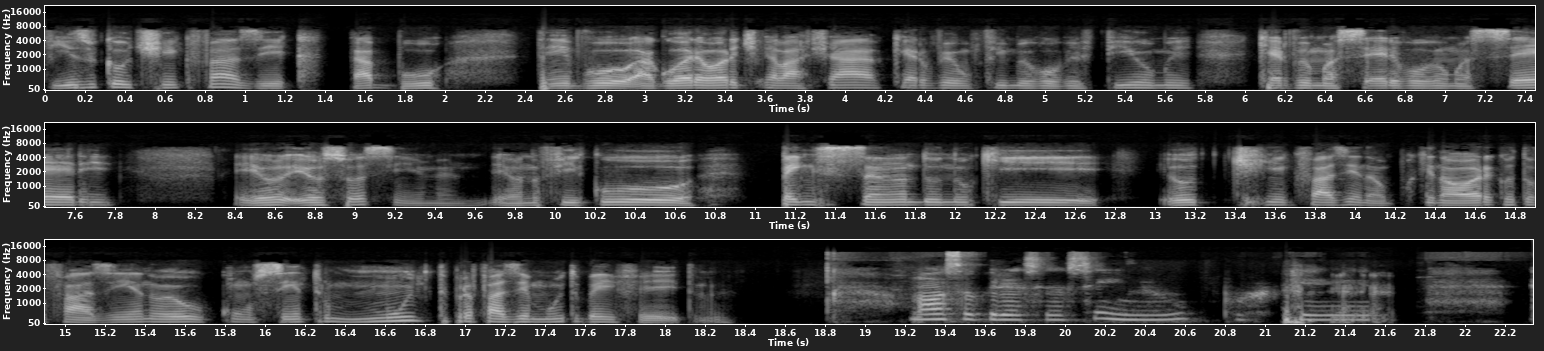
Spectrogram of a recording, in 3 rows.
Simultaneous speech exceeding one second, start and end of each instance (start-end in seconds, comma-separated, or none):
none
